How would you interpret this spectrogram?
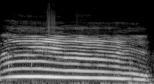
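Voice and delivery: high, loud politician grunt; a hammed-up politician drawl; politician impression. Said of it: "my typical politician impression".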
